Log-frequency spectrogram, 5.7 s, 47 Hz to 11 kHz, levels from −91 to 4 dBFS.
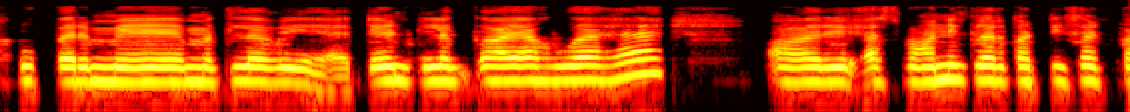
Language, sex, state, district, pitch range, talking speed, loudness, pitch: Magahi, female, Bihar, Gaya, 205-220 Hz, 140 wpm, -17 LUFS, 215 Hz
